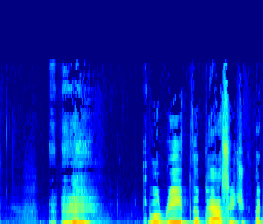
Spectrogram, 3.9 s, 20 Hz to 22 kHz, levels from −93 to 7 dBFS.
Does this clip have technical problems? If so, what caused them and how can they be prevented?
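No, there are no technical problems to point to in this speech clip. With nothing gone wrong, there is no cause to explain and nothing that needs preventing.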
